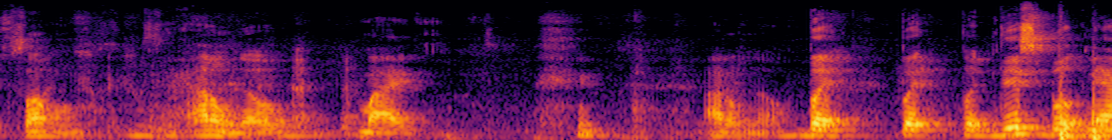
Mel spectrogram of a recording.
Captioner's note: chuckles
